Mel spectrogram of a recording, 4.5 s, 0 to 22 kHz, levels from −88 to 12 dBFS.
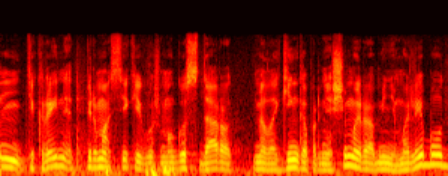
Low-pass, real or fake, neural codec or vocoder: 10.8 kHz; real; none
